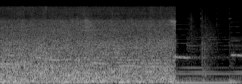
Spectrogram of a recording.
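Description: Water falling and splashing in a tiered fountain, a steady rush that cuts off abruptly near the end as music begins.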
